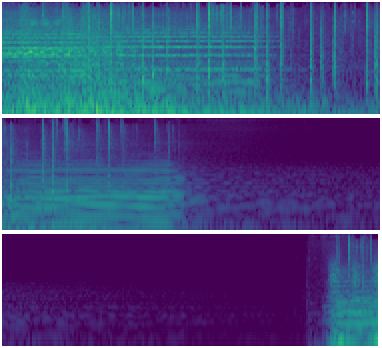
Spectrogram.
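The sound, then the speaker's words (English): A loud horse whinny from Hannibal, a horse taken from a stable, rings out over a few sharp hoof clops, then fades into several seconds of silence before a brief burst of sound returns at the end. “Using the thick smoke as a cover, I managed to escape back into the stable where I borrowed one of Billingsgate's horses.”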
